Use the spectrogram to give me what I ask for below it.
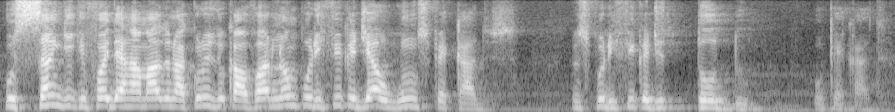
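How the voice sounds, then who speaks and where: A man, preaching an animated, dramatic sermon and often tossing out little tag questions. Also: high-pitched, rapid-fire, faint music behind.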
